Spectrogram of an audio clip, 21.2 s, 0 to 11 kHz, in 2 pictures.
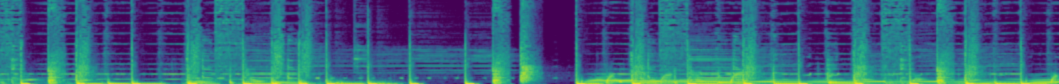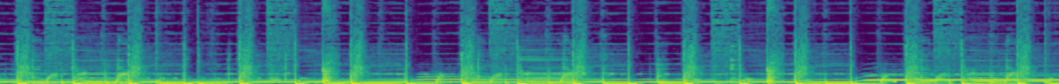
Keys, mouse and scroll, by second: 1.1-1.5 scroll down 2, 1.5-2.8 middle drag, 2.8-3.2 scroll up 3, 3.6 middle click, 4.0 shift+scroll up 1, 4.7-10.7 shift+middle drag, 10.7 click, 13.1 alt+middle click, 15.1-17.4 drag, 17.4 ctrl+z.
